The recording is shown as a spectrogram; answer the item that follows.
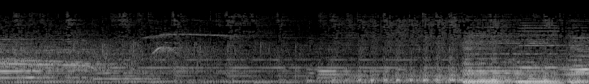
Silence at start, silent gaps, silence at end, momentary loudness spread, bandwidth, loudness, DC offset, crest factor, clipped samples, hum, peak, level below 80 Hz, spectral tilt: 0 s; none; 0 s; 15 LU; 12 kHz; -28 LUFS; under 0.1%; 16 dB; under 0.1%; none; -12 dBFS; -38 dBFS; -6 dB/octave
